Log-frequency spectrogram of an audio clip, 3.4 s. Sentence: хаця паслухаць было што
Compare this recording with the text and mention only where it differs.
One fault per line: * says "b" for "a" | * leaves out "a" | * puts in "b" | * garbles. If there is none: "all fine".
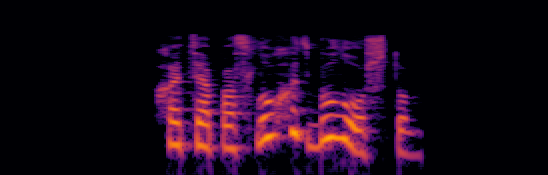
all fine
